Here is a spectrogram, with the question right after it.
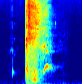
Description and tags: A single sneeze by a girl. (Accidentally sneezed while recording something, I saved it in case someone needs a sneeze sound)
